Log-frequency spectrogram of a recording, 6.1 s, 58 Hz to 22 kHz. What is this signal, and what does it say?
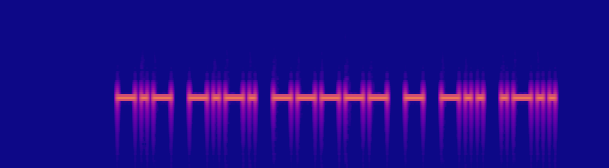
Morse code, heard as a keyed tone, about 21 wpm, 700 Hz. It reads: KC0TDL
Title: USA Call Signs - 6 Characters - 2x Character Spacing - 20wpm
